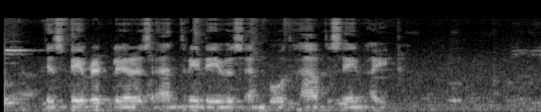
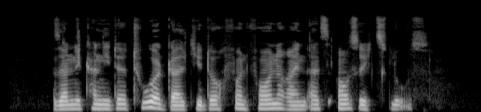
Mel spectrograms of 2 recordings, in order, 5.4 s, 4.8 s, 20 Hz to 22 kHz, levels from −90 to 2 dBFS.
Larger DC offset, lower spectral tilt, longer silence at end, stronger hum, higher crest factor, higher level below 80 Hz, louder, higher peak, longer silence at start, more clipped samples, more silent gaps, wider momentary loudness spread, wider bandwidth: neither; second, -3.5 dB/octave vs -7 dB/octave; second, 0 s vs 0.6 s; neither; about the same, 20 dB vs 18 dB; first, -56 dBFS vs -72 dBFS; about the same, -24 LUFS vs -26 LUFS; first, -4 dBFS vs -8 dBFS; second, 0.05 s vs 0.55 s; neither; neither; first, 20 LU vs 11 LU; about the same, 11.5 kHz vs 12 kHz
